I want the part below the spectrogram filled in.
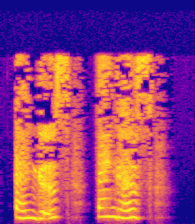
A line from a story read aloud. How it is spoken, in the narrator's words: screaming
